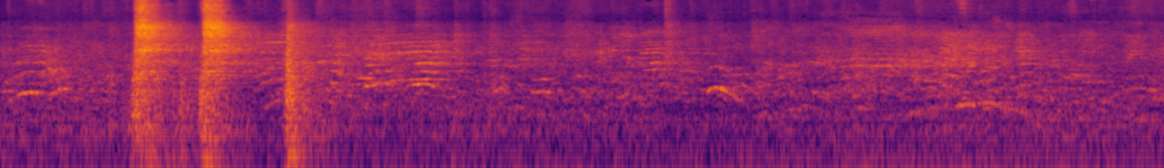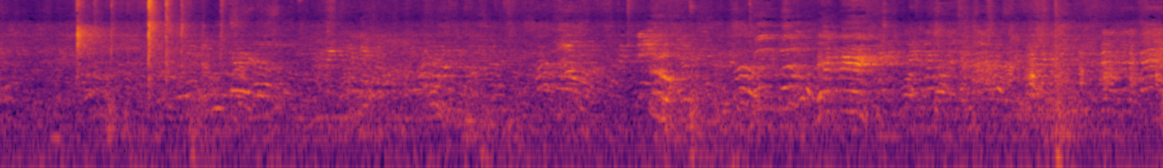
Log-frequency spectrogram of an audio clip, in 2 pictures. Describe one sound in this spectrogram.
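A crowd of people chatter and call out throughout, in a large echoing hall.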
